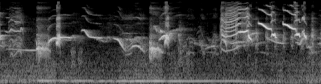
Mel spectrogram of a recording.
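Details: Oriental magpie-robin lure song to provoke a silent bird: bright slurred whistles dipping and rising, then a harsh rasping burst and sharp high notes, with a faint low steady hum underneath.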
